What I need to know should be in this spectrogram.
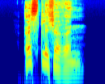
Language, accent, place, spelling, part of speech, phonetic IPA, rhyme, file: German, Germany, Berlin, östlicheren, adjective, [ˈœstlɪçəʁən], -œstlɪçəʁən, De-östlicheren.ogg
- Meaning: inflection of östlich: 1. strong genitive masculine/neuter singular comparative degree 2. weak/mixed genitive/dative all-gender singular comparative degree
